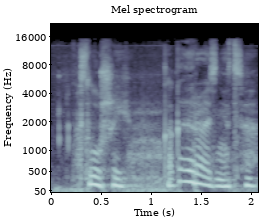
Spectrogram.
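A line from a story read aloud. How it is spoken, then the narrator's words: Sighing, slightly lower voice. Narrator (Russian): вздохнула и добавила на полтона ниже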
